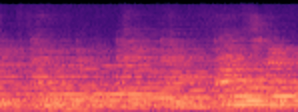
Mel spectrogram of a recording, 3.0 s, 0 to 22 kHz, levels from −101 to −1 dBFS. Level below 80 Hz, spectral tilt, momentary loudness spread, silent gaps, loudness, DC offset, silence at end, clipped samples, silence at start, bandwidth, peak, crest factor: -54 dBFS; -6 dB/octave; 5 LU; none; -24 LUFS; under 0.1%; 0 s; under 0.1%; 0 s; 18 kHz; -8 dBFS; 14 dB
